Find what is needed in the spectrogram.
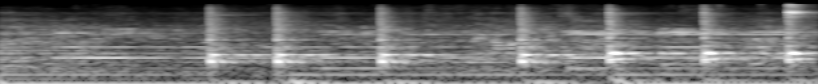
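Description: Live folk music through a PA: a hand drum plays sharp, ringing strokes in an uneven pattern starting about a second in, over a steady low hum.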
